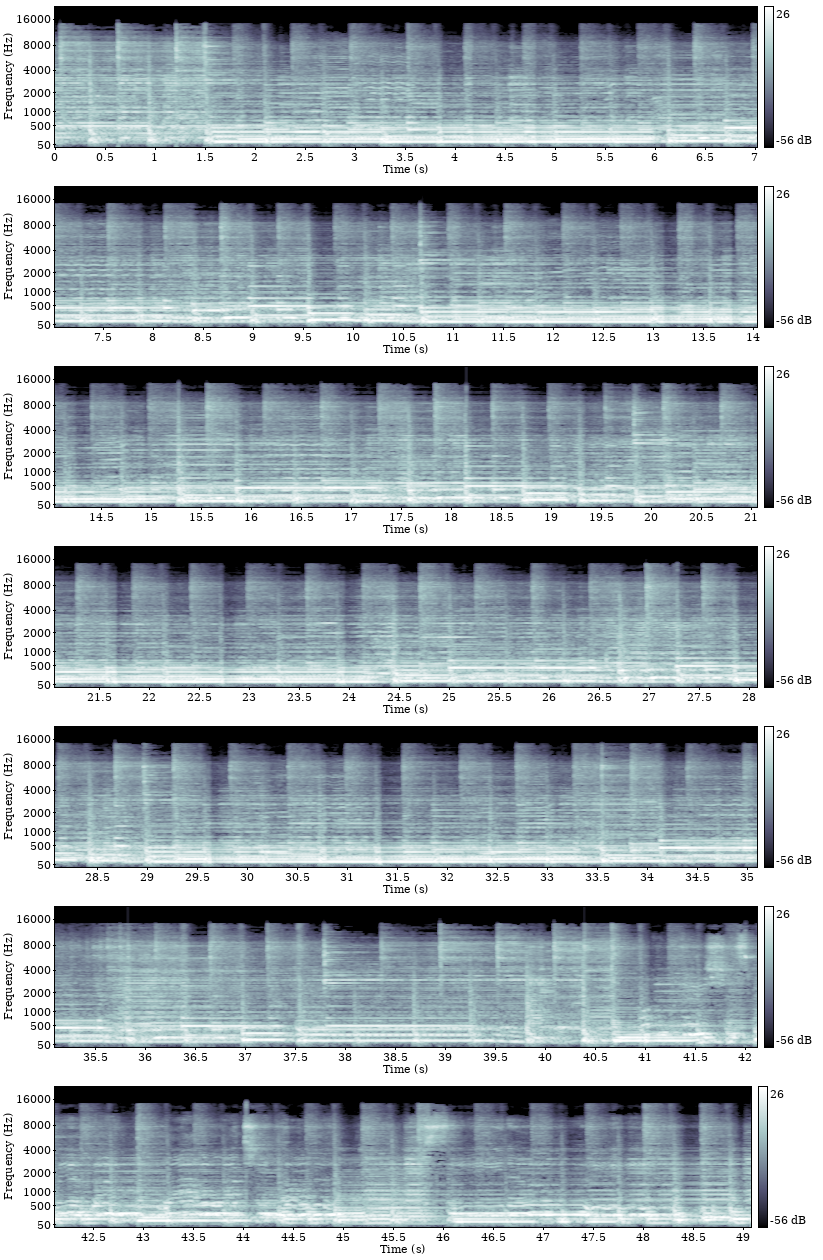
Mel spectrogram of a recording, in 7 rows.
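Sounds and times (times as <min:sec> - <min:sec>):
cello: 0:00.0 - 0:49.0
electric bass guitar: 0:00.0 - 0:49.0
strummed acoustic guitar: 0:00.0 - 0:49.0.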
